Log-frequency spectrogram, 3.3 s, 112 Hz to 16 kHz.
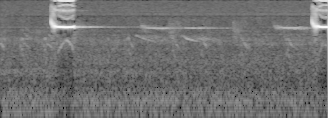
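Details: Male red-winged blackbird at Green Cay Wetlands, Boynton Beach, Florida, in mid April 2023: two loud sharp high whistled notes about two and a half seconds apart, each sliding into a long thin steady high whistle, over a faint low background rumble.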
